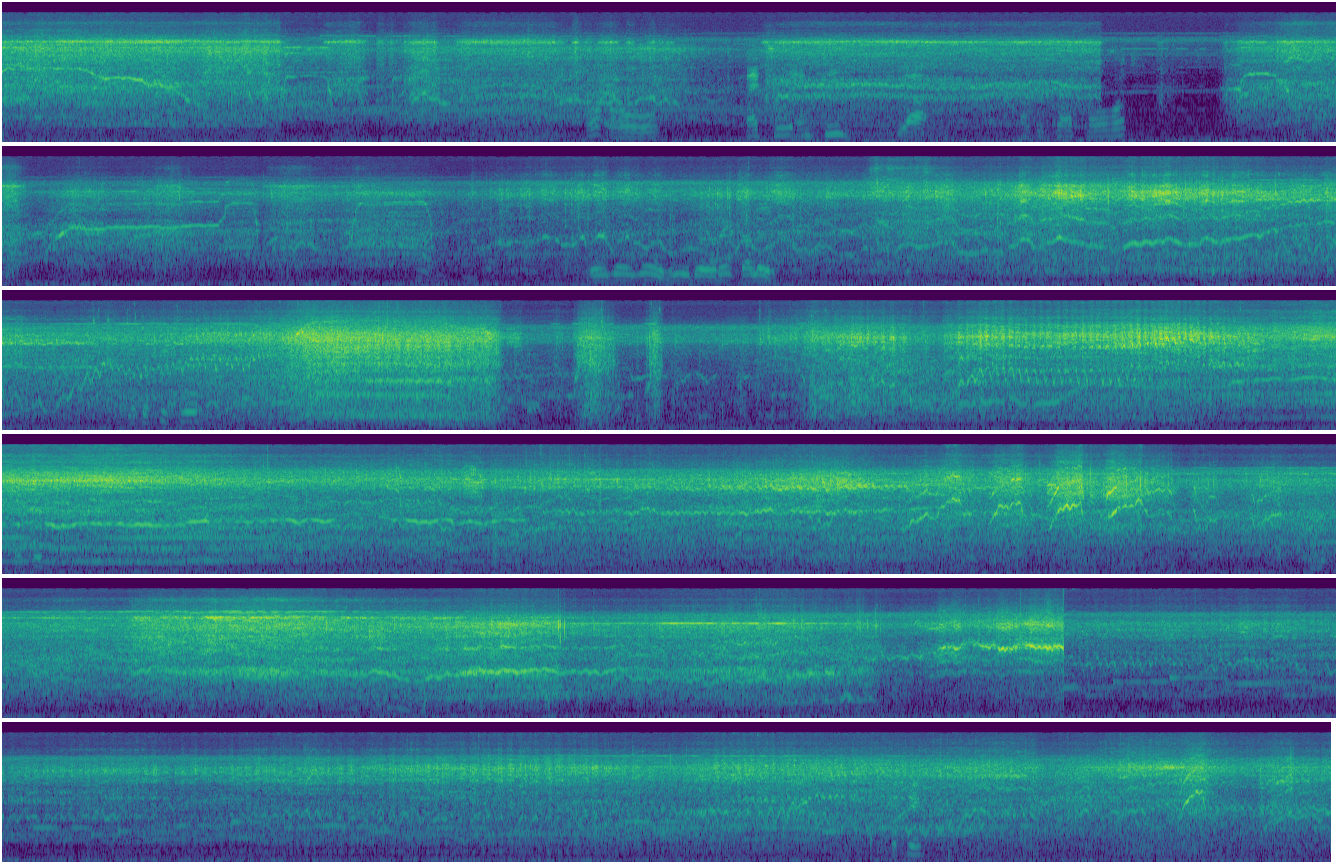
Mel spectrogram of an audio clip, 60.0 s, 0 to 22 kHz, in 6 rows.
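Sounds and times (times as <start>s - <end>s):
electric motors whining: 0.0s - 59.9s.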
